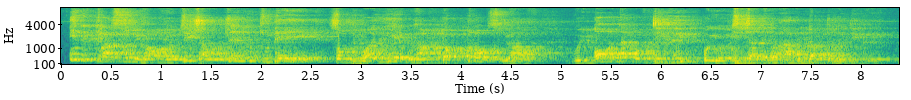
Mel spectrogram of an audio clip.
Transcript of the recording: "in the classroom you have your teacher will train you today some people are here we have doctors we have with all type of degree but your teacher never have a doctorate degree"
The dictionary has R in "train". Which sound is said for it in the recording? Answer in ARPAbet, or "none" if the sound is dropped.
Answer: none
